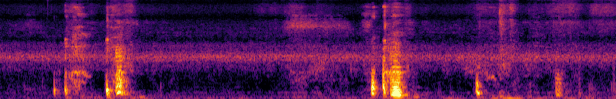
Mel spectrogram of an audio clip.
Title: Canyon scared of my coughing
